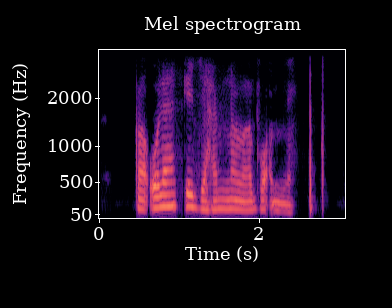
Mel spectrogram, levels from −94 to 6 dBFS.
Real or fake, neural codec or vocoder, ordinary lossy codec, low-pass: fake; codec, 16 kHz, 2 kbps, FreqCodec, larger model; AAC, 24 kbps; 3.6 kHz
